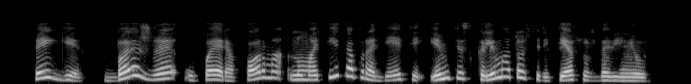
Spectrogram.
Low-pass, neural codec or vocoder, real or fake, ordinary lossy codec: 7.2 kHz; none; real; Opus, 24 kbps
